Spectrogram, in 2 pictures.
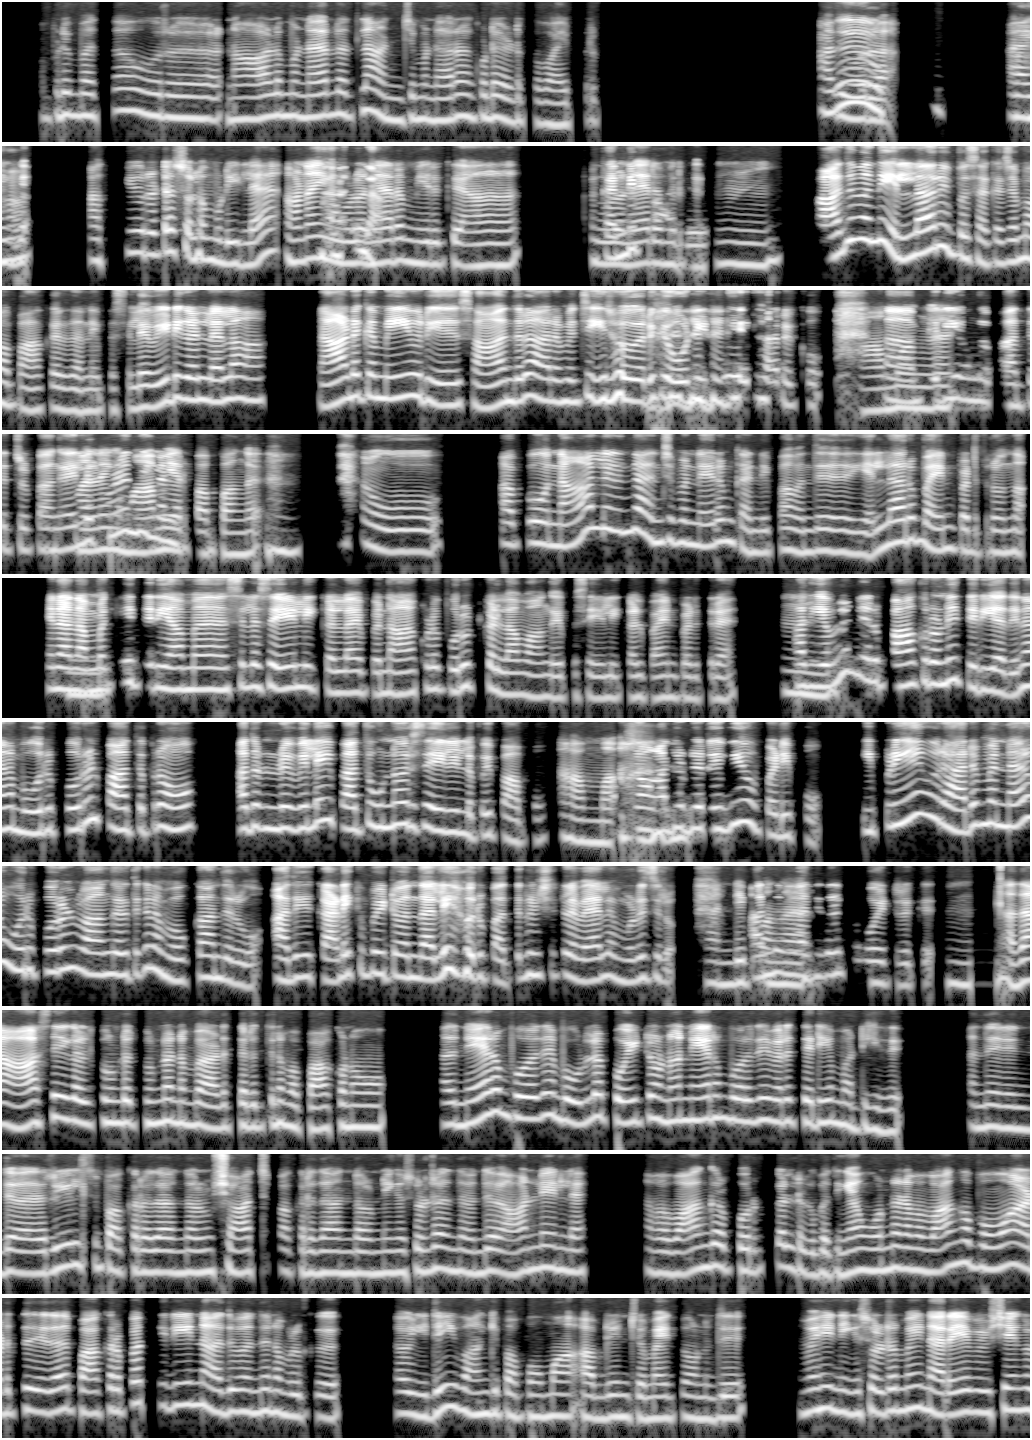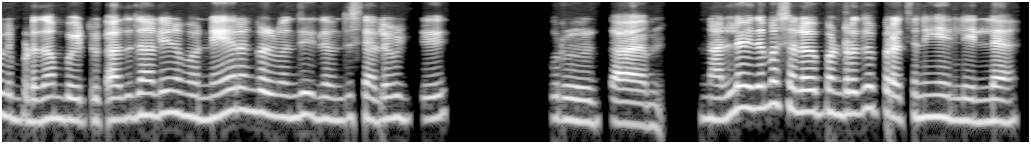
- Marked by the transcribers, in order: tapping; in English: "அக்யூரட்டா"; chuckle; unintelligible speech; other background noise; laughing while speaking: "இப்போ சில வீடுகள்லலாம், நாடகமே ஒரு … பாத்துட்டுருப்பாங்க, இல்ல குழந்தைகள்"; laugh; chuckle; in English: "ரெவ்யூ"; laugh; laughing while speaking: "அது கடைக்கு போய்ட்டு வந்தாலே, ஒரு … தான் போயிட்டு இருக்கு"; in English: "ஷார்ட்ஸ்"
- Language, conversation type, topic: Tamil, podcast, ஒரு நாளில் நீங்கள் எவ்வளவு நேரம் திரையில் செலவிடுகிறீர்கள்?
